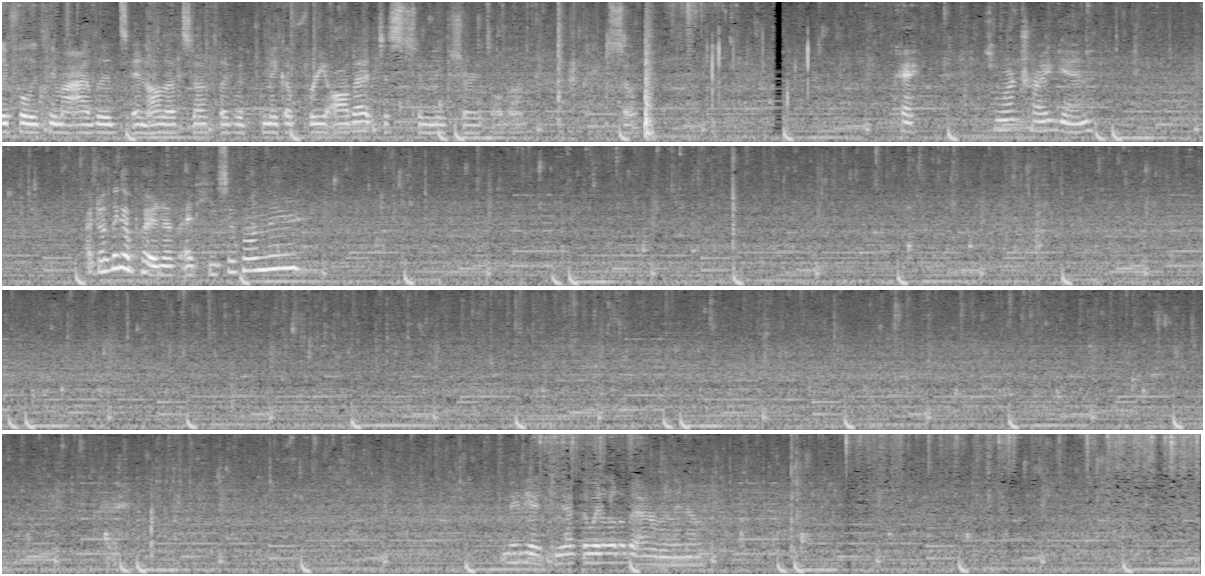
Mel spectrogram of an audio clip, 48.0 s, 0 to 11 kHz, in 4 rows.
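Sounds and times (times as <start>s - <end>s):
quiet background music: 0.0s - 48.0s.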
